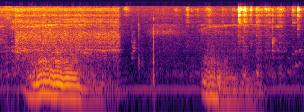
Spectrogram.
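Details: Female animal sleeping: two drawn-out, whining nasal breaths with light sniffling, soft snoring; the owner says she is depressed.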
